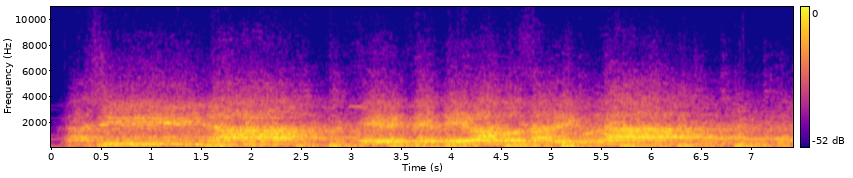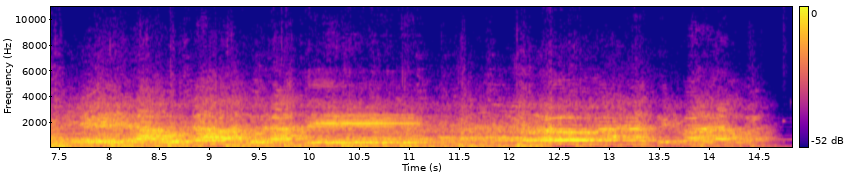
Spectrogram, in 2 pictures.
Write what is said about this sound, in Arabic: التحفيل على الخصم من خلال الاغاني والشعارات ثقافه ارجنتينيه عريقه يا فراخ دي وصمة عار ولا يمكن تمحى أبدا هبطوا للدرجة الثانية وحرقتوا المونيمنتال هتاف شهير لجماهير بوكا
